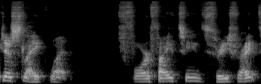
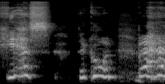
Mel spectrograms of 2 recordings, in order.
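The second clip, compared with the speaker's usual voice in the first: high, laughing cheer; excited; slower than usual. Retold or imitated. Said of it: "and I was like".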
